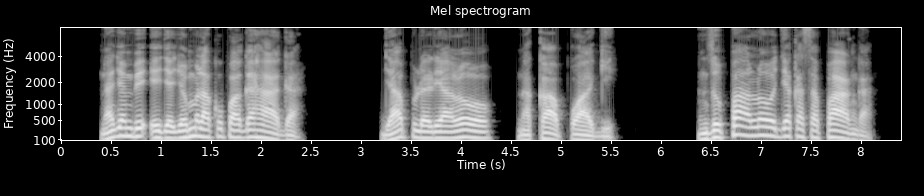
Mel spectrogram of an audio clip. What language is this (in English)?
Matengo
